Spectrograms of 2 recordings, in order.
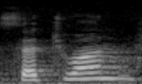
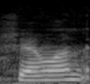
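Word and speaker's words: Schwann: दो बायोलॉजिस्ट ने, M Sheldon 1838 एंड T seven, सचवान शेवन, ऐसे कुछ प्रोनाउंसिएशन अलग अलग लोग करते हैं इनका।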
